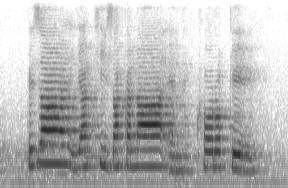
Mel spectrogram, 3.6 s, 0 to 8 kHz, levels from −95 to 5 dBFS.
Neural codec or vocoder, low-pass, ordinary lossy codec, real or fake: none; 7.2 kHz; Opus, 16 kbps; real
